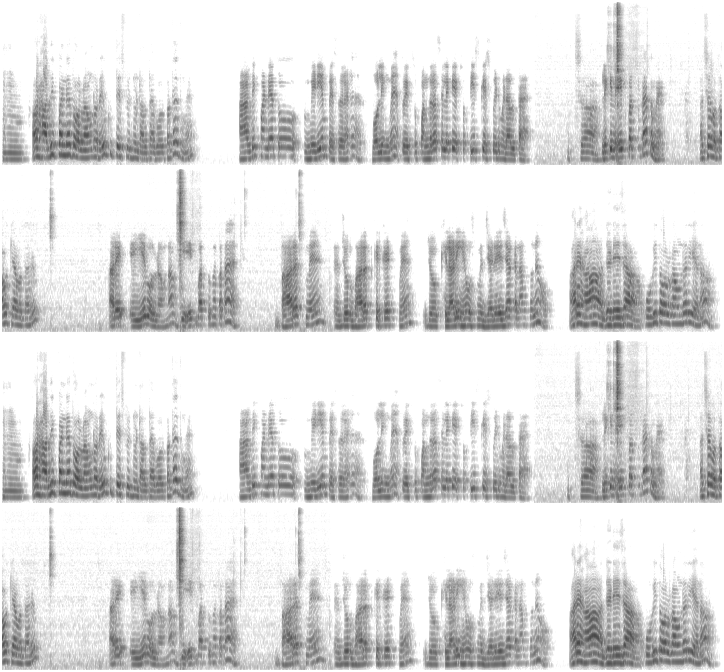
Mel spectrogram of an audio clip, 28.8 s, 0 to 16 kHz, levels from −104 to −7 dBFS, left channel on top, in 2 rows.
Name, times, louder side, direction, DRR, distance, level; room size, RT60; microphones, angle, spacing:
voice 1, 0.0-3.8 11.4-12.0 13.9-15.1 25.7-28.6, right 2 dB, 25° right, 0.6 m, -44 dB
voice 2, 4.7-10.5 12.0-13.2 16.5-19.1 19.8-25.3, left 3 dB, 90° left, 0.7 m, -47 dB
sound 1, 10.6-21.0, right 4 dB, 50° right, 1.8 m, -51 dB
9.1 x 3.3 x 3.1 m
head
